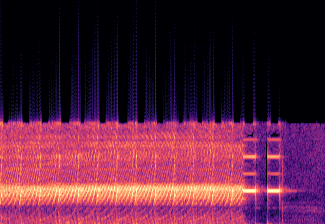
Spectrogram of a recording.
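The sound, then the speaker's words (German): A loud, piercing smoke detector alarm shrieks continuously for over two seconds, then cuts off and gives two short sharp chirps; the detector, which links to an alarm system, is being tested in a studio by holding down its test button. “So, also Sie haben es gehört, er piept auch selbstständig ein bisschen.”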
